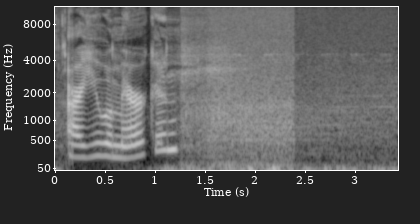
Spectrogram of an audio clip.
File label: miner american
